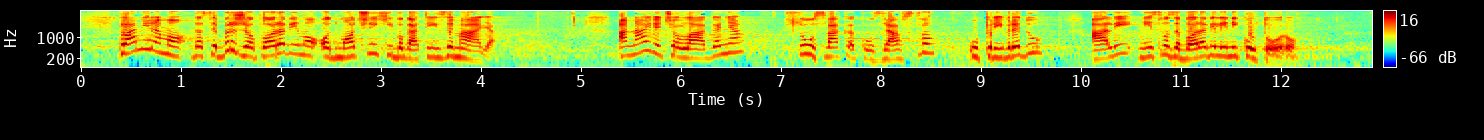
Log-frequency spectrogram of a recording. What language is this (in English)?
Serbian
